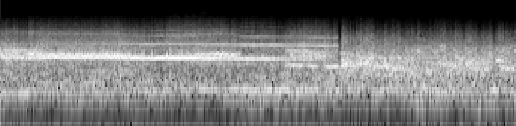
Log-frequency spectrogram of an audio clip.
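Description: Loud, dense sustained swell of trailer soundtrack, with several held high tones sliding slowly downward and shifting about three seconds in.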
